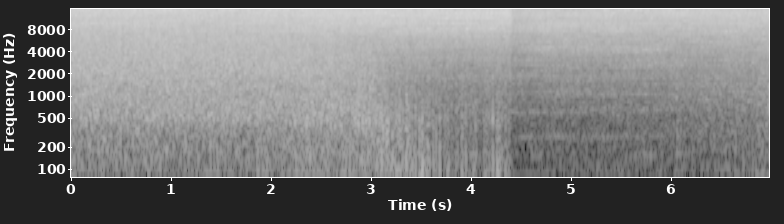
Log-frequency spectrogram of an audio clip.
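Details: 6.0 Ford Powerstroke, engine off, shop air on the high-pressure oil system with the pump exposed: a steady loud hiss of air escaping at the snap-to-connect (STC) fitting, not at the dummy plugs, which are due to be updated from 10 mm to 12 mm.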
